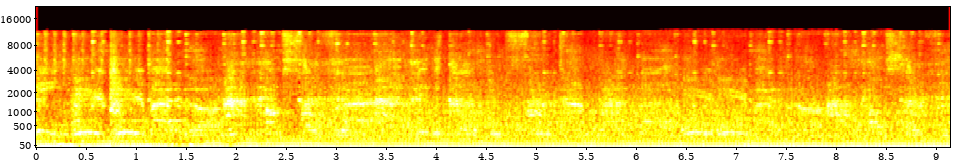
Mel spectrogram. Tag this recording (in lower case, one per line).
music
vehicle
motor vehicle (road)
